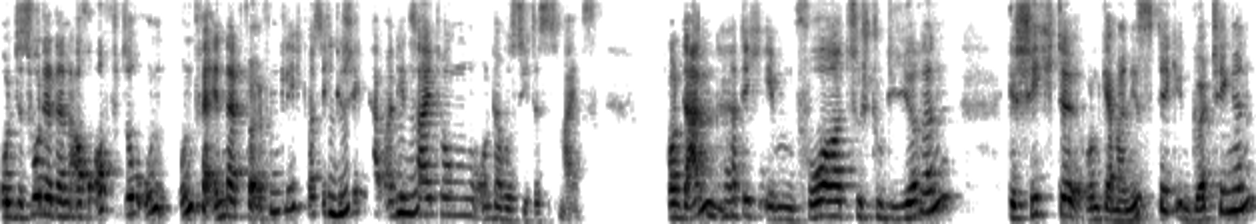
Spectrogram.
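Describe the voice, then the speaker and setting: Somewhat breathy and medium in pitch, a woman speaks at a moderate pace with very wide pitch swings. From Lower Saxony, Germany (Schaumburg area). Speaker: motivational speaker and author. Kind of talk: interview.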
